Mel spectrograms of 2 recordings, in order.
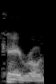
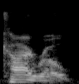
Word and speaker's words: Cairo: cairo illinois and uh yes it yes it's pronounced cairo not cairo as one would think uh but we were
